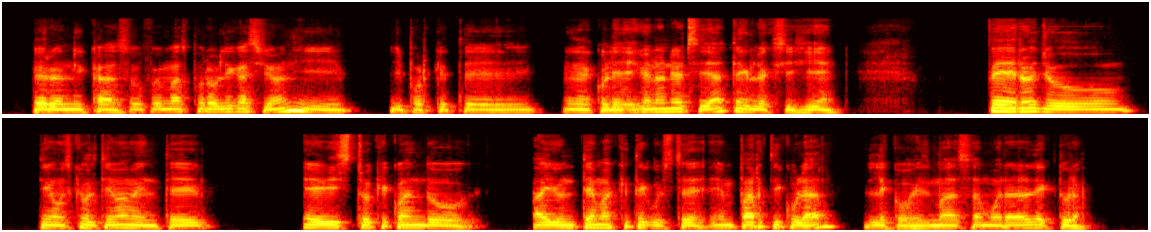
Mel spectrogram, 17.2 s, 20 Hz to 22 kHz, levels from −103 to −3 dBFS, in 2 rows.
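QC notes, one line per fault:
Nothing to flag here; the speech comes through without a single technical fault worth noting.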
